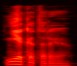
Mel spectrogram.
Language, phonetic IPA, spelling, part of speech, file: Russian, [ˈnʲekətərɨje], некоторые, adjective / pronoun, Ru-некоторые.ogg
- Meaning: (adjective) inflection of не́который (nékotoryj): 1. nominative plural 2. inanimate accusative plural; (pronoun) nominative plural of не́который (nékotoryj): some, some people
